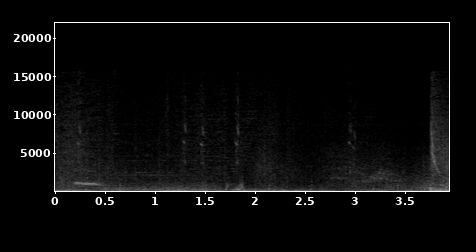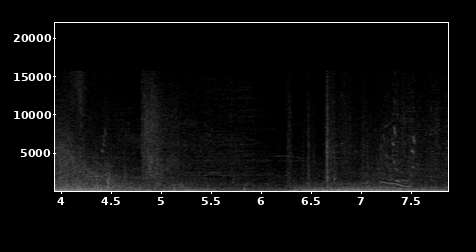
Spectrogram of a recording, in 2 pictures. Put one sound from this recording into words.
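Energy blasts crackle and zap.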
